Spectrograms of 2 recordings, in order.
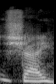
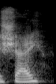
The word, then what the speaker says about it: Che: Shay is like shake and his his surname is like guitar, right?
